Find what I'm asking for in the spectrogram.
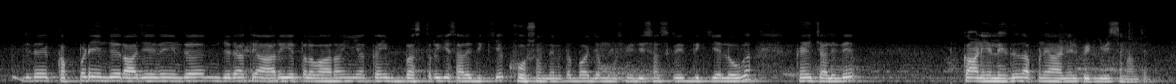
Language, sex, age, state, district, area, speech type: Dogri, male, 18-30, Jammu and Kashmir, Jammu, urban, spontaneous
